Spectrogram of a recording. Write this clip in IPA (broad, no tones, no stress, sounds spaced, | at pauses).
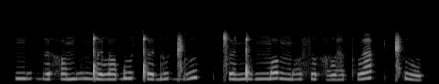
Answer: m ṳ ɡ͡b ɵ h ɔ m ṳ ŋ͡ǃ ɵ l ɔ ɓ u ǃ ɵ d u ɡ͡ǁ u | ǀ ɵ ŋ͡ǃ ṳ ŋ͡m ɔ ŋ͡m ɔ̤ s u h ɔ̤ l a̤ kʷʰ a | ǁʰ u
